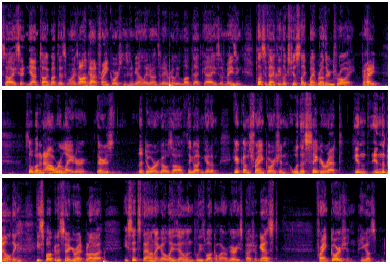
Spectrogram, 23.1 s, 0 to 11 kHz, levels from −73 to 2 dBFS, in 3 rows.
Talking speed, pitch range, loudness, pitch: 235 wpm, 100-120 Hz, -22 LUFS, 110 Hz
